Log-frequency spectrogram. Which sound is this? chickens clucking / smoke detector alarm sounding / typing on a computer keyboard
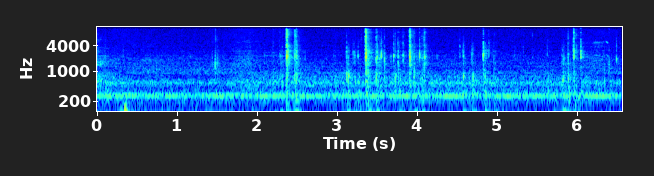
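typing on a computer keyboard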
